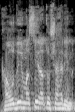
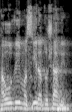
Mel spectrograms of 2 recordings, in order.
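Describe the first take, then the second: First: হাউদি with a d sound near z; Arabic quote with the dad sound. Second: হাউজি with a z sound; Arabic quote read as hauzi. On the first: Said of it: "জয়ের কাছাকাছি". (হাউদি, দদ ধ্বনিতে উচ্চারণ) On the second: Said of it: "যারা দাল পড়ে তারাও জাহেল". (হাউজি, জ দিয়ে উচ্চারণ) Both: Shown as a demonstration.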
